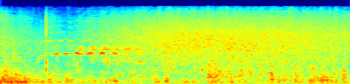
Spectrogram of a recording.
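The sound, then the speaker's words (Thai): A horse being whipped while pulling a cart whinnies once near the start, a short quavering neigh, over a steady wash of heavy rain and rumbling thunder that continue to the end. “แต่ชายคนนั้นก็ไม่ยอมหยุด ยังตีม้าและลากเกวียนต่อไปจนในที่สุดเกวียนก็ตกลงแม้จะตีม้าให้ม้านั้นใช้กำลังลากขึ้นมาอย่างไรก็ไม่ขยับขยื่นเลย”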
